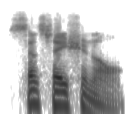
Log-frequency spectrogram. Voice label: "sensational", American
